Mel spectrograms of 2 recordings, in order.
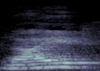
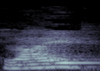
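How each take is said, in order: Both takes have the same delivery.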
